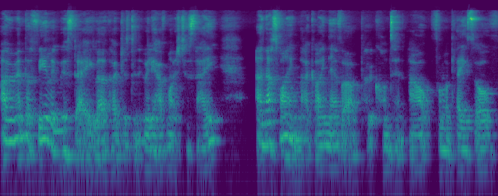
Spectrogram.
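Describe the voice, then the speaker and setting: A woman with a British accent at a moderate pace. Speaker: podcast host. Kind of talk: casual monologue.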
